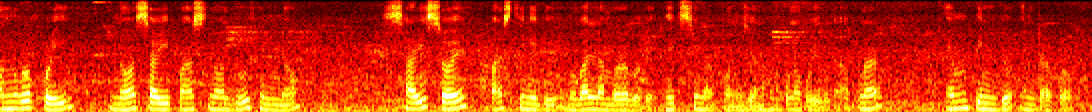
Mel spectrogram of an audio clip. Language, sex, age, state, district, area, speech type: Assamese, male, 18-30, Assam, Kamrup Metropolitan, urban, read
